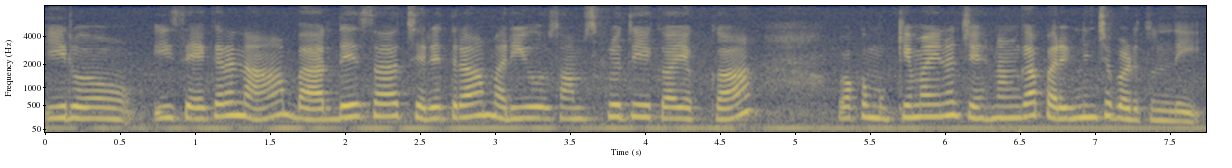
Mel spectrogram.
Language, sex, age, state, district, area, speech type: Telugu, female, 18-30, Andhra Pradesh, Konaseema, rural, spontaneous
